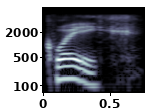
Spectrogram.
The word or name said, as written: quaigh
